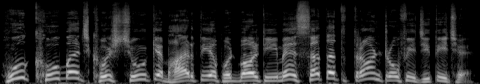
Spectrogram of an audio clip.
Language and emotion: Gujarati, happy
